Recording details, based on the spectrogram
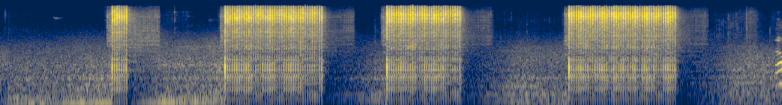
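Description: A motor-driven Drozd Blackbird BB gun fires at bottles in long sustained bursts of rapid buzzing shots, four or five runs broken by short gaps, loud and near.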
